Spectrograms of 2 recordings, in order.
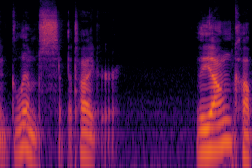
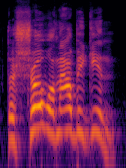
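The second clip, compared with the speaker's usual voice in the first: put-on high, loud German-accented proclamation; screamed announcement; 14 semitones higher, 10 dB louder than usual. A narrator's reading. German usher opening the show, high loud announcement. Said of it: "screamed the German from the doorway".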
